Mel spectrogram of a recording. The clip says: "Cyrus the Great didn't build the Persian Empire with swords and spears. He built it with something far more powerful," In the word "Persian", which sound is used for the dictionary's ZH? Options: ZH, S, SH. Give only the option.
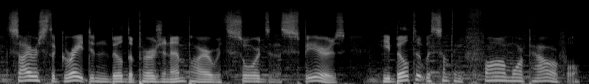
ZH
